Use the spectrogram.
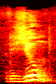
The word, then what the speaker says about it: resume: or is a verb it is resume resume the second syllable is stressed resume means you start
